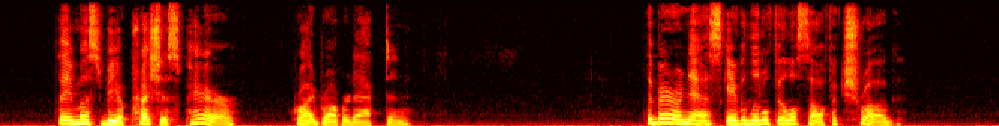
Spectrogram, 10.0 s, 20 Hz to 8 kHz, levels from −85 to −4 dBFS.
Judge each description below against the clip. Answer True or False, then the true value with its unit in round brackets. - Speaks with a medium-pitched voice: False (200 Hz)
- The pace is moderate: False (95 wpm)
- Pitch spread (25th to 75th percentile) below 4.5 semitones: False (5.3 semitones)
